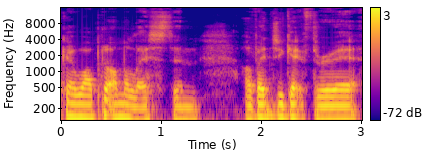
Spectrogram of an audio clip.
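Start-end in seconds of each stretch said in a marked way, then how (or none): none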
